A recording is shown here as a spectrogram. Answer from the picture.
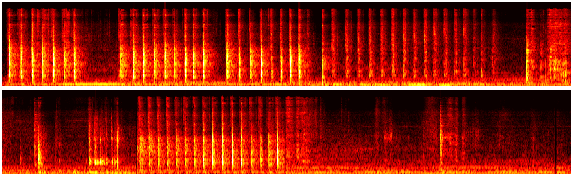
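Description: Chef's knife shredding a cabbage on a bamboo cutting board, the blade knocking the board in quick, even runs of about five chops a second. In a pause midway there are a few softer scrapes and knocks as the shreds are scooped up on the blade.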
